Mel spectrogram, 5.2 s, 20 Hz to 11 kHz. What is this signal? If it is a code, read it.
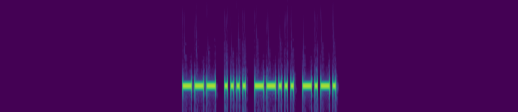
Morse code, heard as a keyed tone, about 39 wpm, 700 Hz. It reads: OH7C
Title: DXCC-100 Call Signs - 4 Characters - Repeated 3x - 40wpm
